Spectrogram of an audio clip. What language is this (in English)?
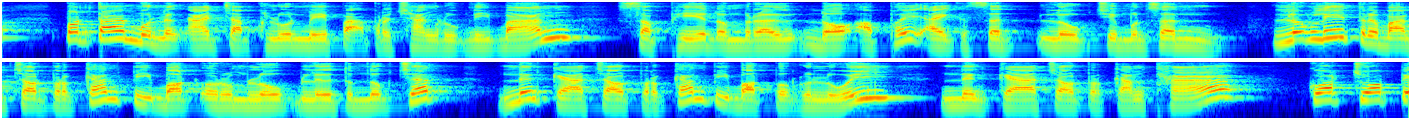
Thai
